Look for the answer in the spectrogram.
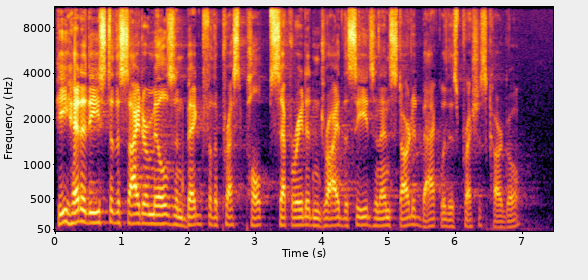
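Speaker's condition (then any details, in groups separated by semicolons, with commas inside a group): No condition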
